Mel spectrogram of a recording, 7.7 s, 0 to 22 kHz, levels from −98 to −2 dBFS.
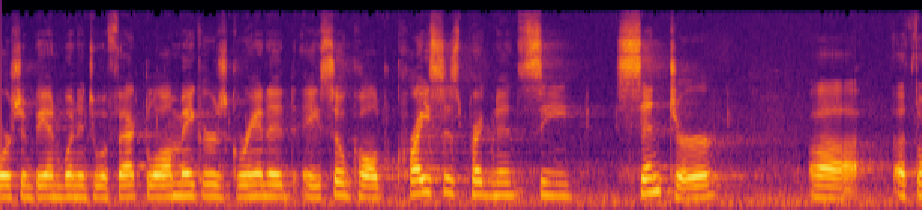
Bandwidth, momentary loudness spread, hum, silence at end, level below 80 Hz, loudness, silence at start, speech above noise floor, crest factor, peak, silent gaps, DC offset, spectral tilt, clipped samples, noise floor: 17.5 kHz; 9 LU; none; 0 s; -60 dBFS; -20 LUFS; 0 s; 22 dB; 16 dB; -6 dBFS; none; under 0.1%; -3.5 dB/octave; under 0.1%; -42 dBFS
